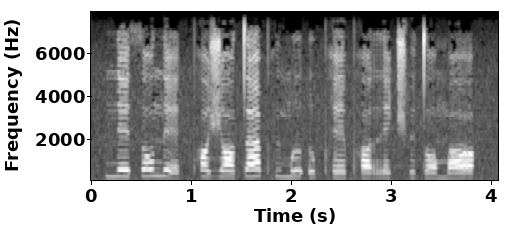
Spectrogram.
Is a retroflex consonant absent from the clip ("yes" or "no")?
yes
